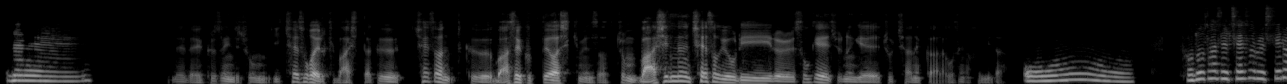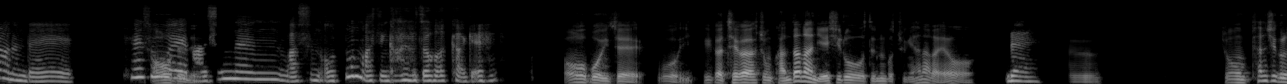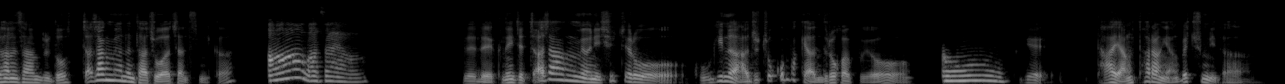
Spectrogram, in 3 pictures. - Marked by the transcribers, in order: laughing while speaking: "맛인가요, 정확하게?"; tapping
- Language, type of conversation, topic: Korean, podcast, 채소를 더 많이 먹게 만드는 꿀팁이 있나요?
